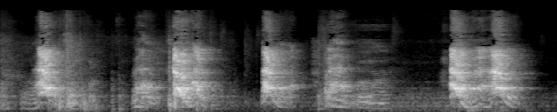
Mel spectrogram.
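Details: Ibizan Hound puppy, eight weeks old, barking while playing with a milk jug; five bursts of sharp, high yapping barks spaced about a second apart, some doubled, over a quiet room.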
